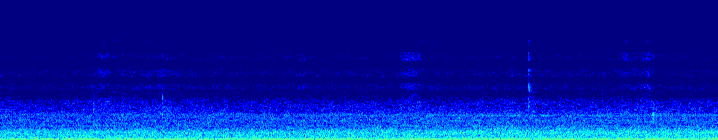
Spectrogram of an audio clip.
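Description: Steady urban background noise: a low rumble with a constant hum running underneath.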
